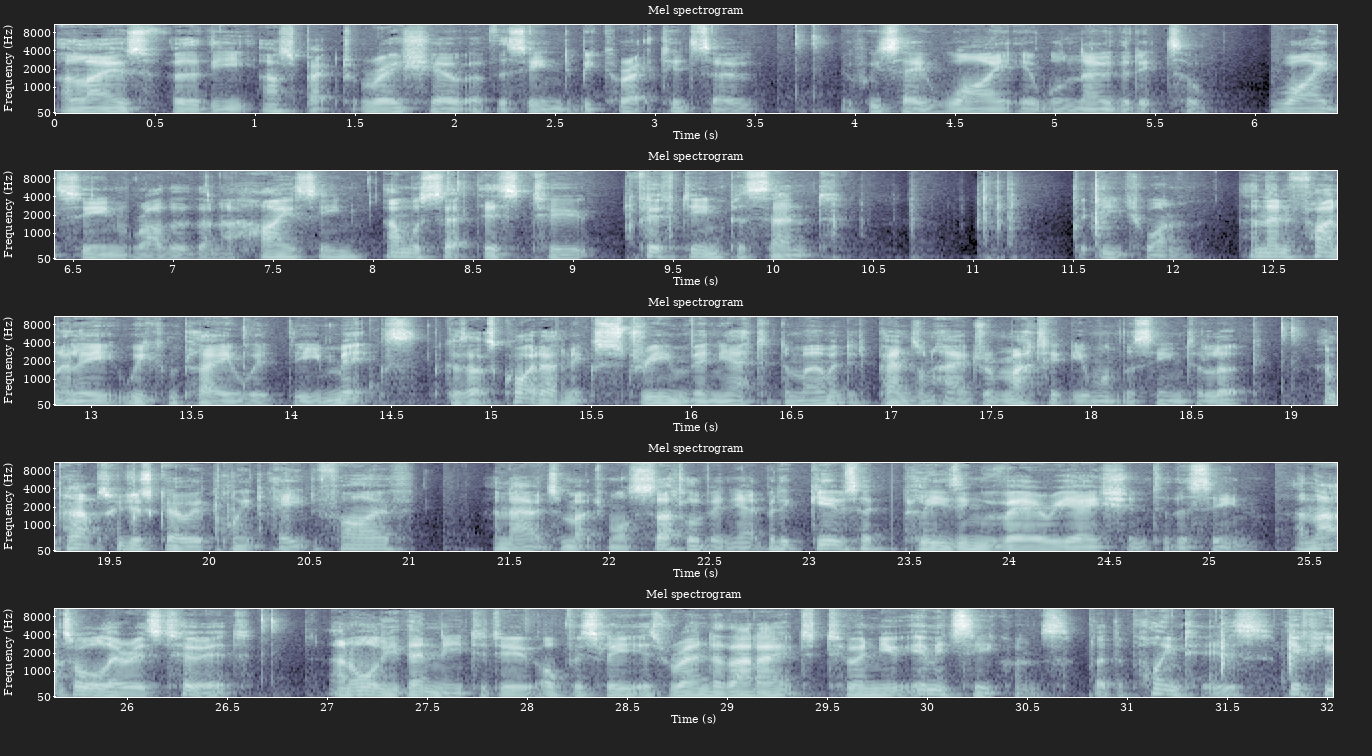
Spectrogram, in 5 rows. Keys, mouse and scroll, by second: 3.7 click, 8.4 click, 9.3 KP_1, 9.4 KP_5, 10.6 Tab, 11.0 KP_1, 11.1 KP_5, 11.5 KP_Enter, 14.1 middle click, 14.7 scroll up 1, 16.0 scroll down 1, 18.9 click, 19.6 KP_Decimal, 20.1 KP_8, 20.3 KP_5, 21.8-23.3 scroll down 1, 25.3 scroll down 1, 26.7 click, 30.7 scroll up 1, 31.0 shift+middle click, 31.8-32.0 scroll down 3.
